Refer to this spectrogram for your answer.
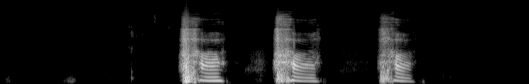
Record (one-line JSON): {"exhalation_length": "5.3 s", "exhalation_amplitude": 32768, "exhalation_signal_mean_std_ratio": 0.33, "survey_phase": "beta (2021-08-13 to 2022-03-07)", "age": "45-64", "gender": "Female", "wearing_mask": "No", "symptom_none": true, "smoker_status": "Never smoked", "respiratory_condition_asthma": false, "respiratory_condition_other": false, "recruitment_source": "REACT", "submission_delay": "3 days", "covid_test_result": "Negative", "covid_test_method": "RT-qPCR", "influenza_a_test_result": "Unknown/Void", "influenza_b_test_result": "Unknown/Void"}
